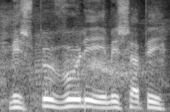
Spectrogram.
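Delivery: normal talking voice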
